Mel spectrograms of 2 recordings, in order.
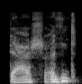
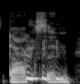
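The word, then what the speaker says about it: Dachshund: the Stray male doc I always want to say dashen because of the way it's spelled but it's docen um he voiced the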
